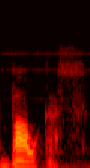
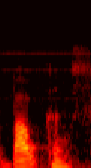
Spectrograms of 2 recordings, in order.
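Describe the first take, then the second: First: The last vowel is plain and oral. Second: The last vowel is nasalized. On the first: The speaker calls it wrong. "não é Balcas" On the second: The speaker calls it right. "indica a nasalização da vogal"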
